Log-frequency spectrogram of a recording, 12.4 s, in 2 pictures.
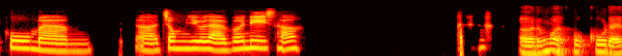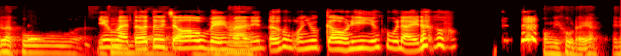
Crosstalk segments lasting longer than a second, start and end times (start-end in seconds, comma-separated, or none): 7.2-8.8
